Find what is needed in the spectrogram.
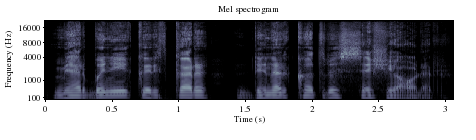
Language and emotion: Kashmiri, neutral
